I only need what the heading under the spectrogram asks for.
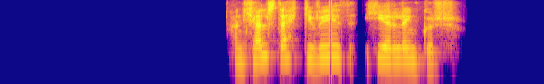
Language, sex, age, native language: Icelandic, female, 30-39, Icelandic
